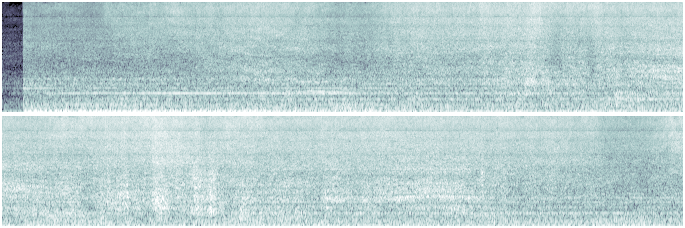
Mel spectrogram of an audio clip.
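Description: Street cleaner's high-pressure water hose spraying the pavement: a loud, steady hiss of the water jet with a low rumble underneath. It comes on suddenly right at the start.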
